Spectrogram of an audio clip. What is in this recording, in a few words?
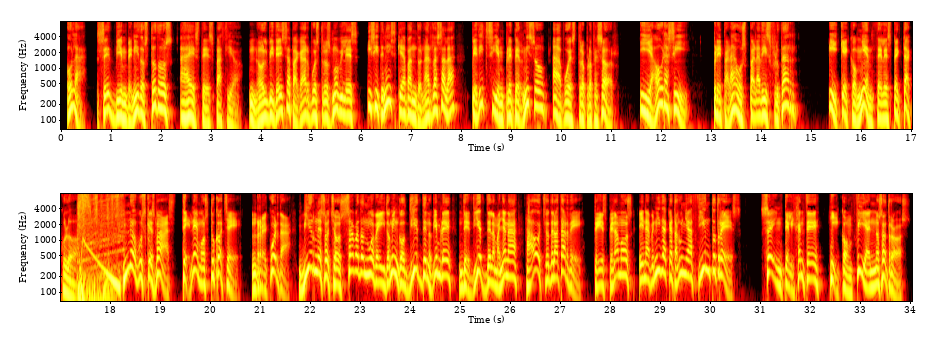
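male Castilian Spanish voice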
